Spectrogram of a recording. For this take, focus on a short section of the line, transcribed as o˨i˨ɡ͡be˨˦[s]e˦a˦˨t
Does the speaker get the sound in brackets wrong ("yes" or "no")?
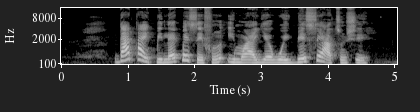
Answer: no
